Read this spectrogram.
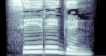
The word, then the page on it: ಸೇರೆಗಣ್: sēregaṇ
